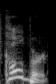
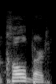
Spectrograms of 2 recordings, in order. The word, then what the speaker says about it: Colbert: full of themselves where they change the pronunciation colar right he's Colbert all of his all of his family in South Carolina are a Colbert he's he's cbear he wants to be French I mean it's it's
